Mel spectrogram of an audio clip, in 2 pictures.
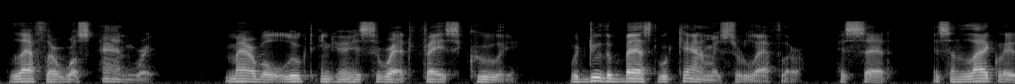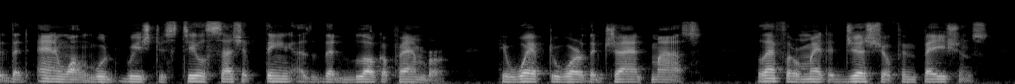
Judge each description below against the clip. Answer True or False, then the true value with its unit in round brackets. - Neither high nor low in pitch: False (125 Hz)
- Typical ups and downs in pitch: False (2.0 semitones)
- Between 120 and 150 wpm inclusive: True (145 wpm)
